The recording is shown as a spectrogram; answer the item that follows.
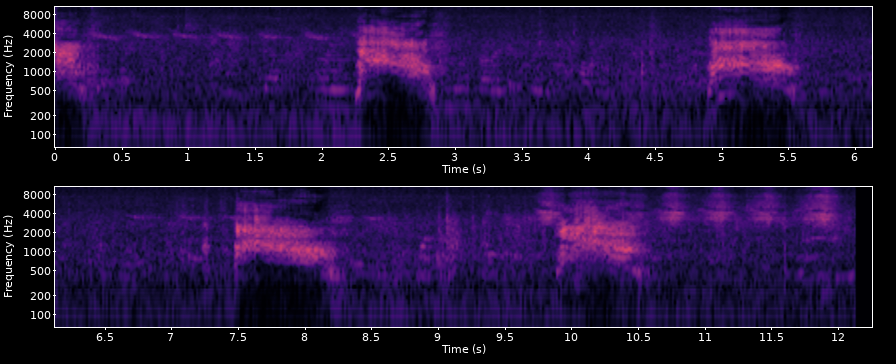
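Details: Mia, a female domestic cat in heat, caterwauling loudly and often: four drawn-out, harsh, wavering yowls about every two and a half seconds, with a soft female voice speaking gently between them in a quiet room.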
